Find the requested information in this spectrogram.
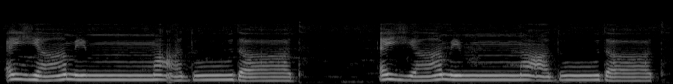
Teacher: دال کے اوپر کھڑی زبر ہے تو یہاں پر اس کو ایک حرکت لمبا ادا کریں گے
